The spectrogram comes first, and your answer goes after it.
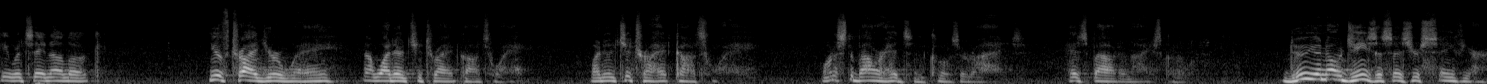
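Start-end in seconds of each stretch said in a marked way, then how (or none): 0.5-7.2 kindly, gentle, coaxing pleading tone. Retelling an old evangelist's invitation: imitating Harry McCormick Lentz saying it kindly. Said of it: "he'd say it so kindly".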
